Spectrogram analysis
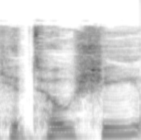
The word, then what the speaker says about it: Hitoshi: write to you instead is your name pronounced like hitoshi or the other boy blinked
